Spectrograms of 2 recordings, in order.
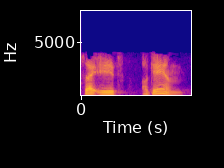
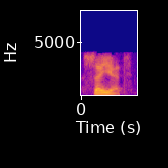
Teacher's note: Say 和 it 之间可以加上一个 ye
